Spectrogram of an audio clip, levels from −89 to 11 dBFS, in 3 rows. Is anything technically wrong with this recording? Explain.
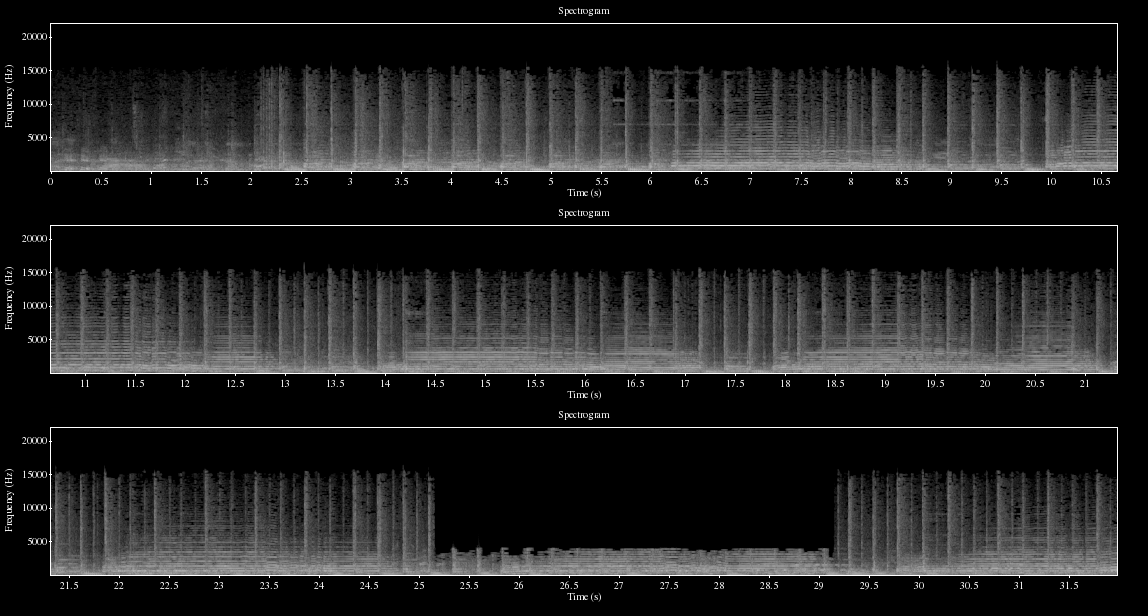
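Yes. From 25.15 to 29.15 s, an adaptive stream at a lower bitrate: the connection slowed, so playback switched abruptly, without a gap, to a much lower-bitrate version, consistent with a drop from around 128 to 16 kbit/s. Codec artefacts rise and nothing remains above 4 kHz.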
